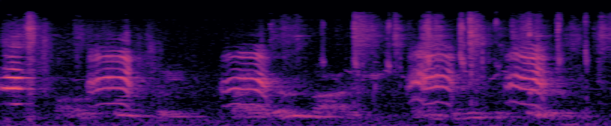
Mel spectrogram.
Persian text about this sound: ساکت باش پرنده احمق، مهمون داریم.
